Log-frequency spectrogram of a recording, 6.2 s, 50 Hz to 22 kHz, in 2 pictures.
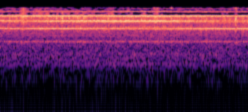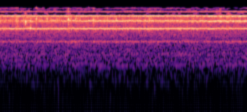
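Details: PC power supply under load from an ATI HD4870 graphics card, constant high electrical buzz and whine over fan hiss, louder with more load and shutting off at too much; PCIe rails suspected, replacing the PSU cured it.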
